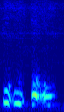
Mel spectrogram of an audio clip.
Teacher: हमारी मुखाकृति किस प्रकार बनती है गोला आकृति है इसलिए इसे वृत मुखी कहते हैं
